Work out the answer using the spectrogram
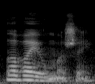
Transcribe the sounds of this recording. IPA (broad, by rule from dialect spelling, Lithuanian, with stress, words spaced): lˠɐˈbɐɪ jɛʊ mɐˈʒɐɪ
